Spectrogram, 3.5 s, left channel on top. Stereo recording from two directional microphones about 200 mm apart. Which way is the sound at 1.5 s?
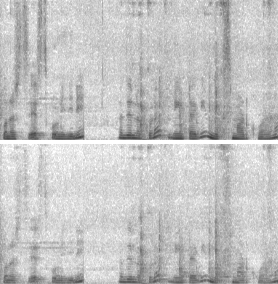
55° left (ahead or behind).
